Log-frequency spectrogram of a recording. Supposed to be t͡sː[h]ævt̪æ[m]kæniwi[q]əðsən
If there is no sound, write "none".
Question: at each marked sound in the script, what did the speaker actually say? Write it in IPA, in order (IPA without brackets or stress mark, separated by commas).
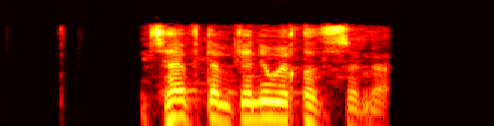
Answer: h, m, q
